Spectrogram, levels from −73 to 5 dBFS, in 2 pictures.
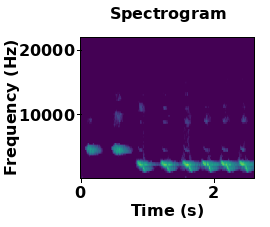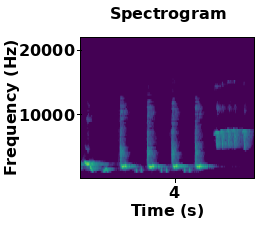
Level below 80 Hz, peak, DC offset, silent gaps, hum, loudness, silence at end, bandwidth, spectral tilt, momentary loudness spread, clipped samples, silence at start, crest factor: -82 dBFS; -8 dBFS; under 0.1%; none; none; -22 LUFS; 0.05 s; 16 kHz; 8.5 dB/octave; 15 LU; under 0.1%; 0.1 s; 18 dB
